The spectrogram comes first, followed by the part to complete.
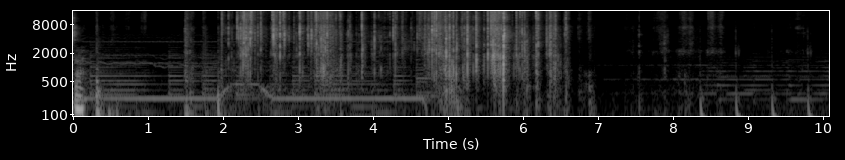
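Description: Foil Yu-Gi-Oh booster pack crinkling and being torn open, a run of crackling rustles from about a second and a half in until past the middle. Faint background music lies underneath.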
